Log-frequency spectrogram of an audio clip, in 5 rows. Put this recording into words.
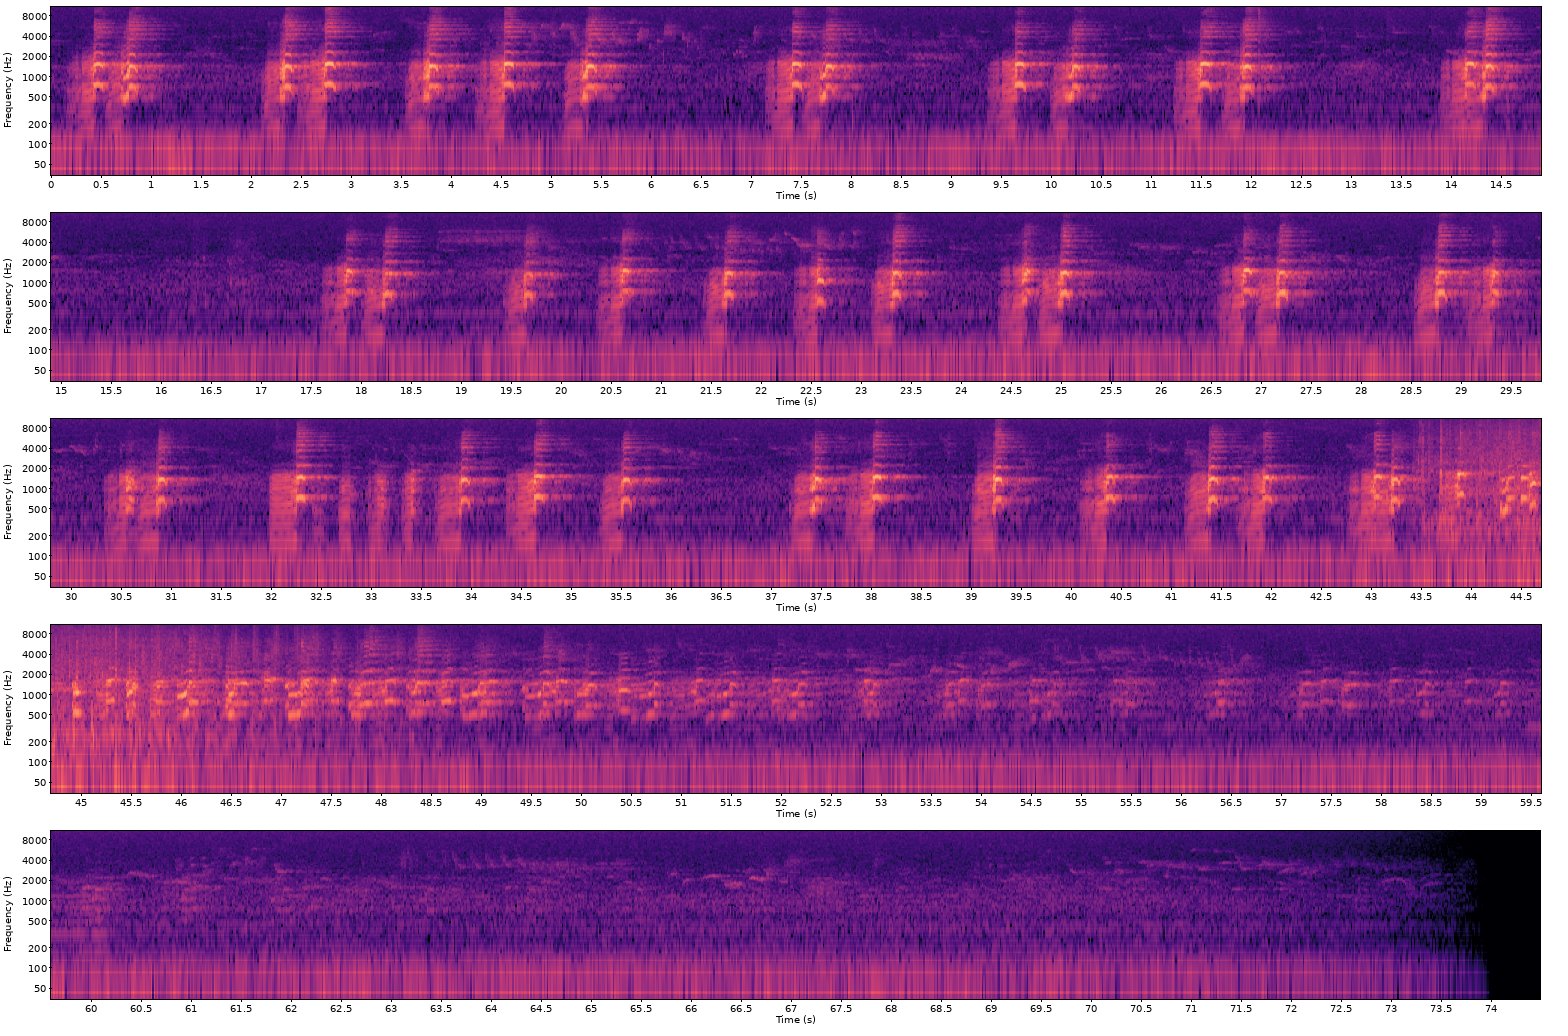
Two geese object strongly to my presence at this small lake. At the end they takeoff noisily calling back their anger. Recorded with a MixPre 3 with 2 x Beyer Lavaliers + Rode NTG3.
